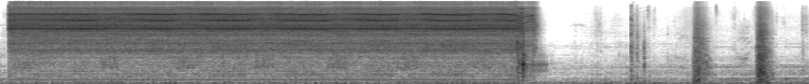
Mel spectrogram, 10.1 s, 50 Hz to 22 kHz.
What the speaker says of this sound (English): so we're going to use a 5/16 drill bit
